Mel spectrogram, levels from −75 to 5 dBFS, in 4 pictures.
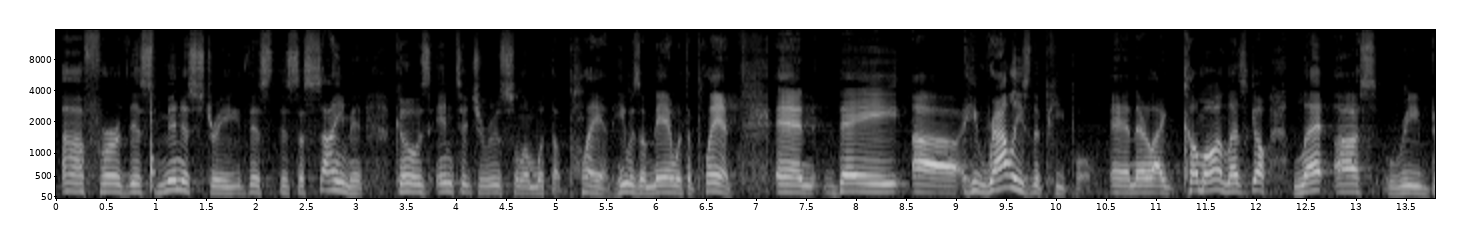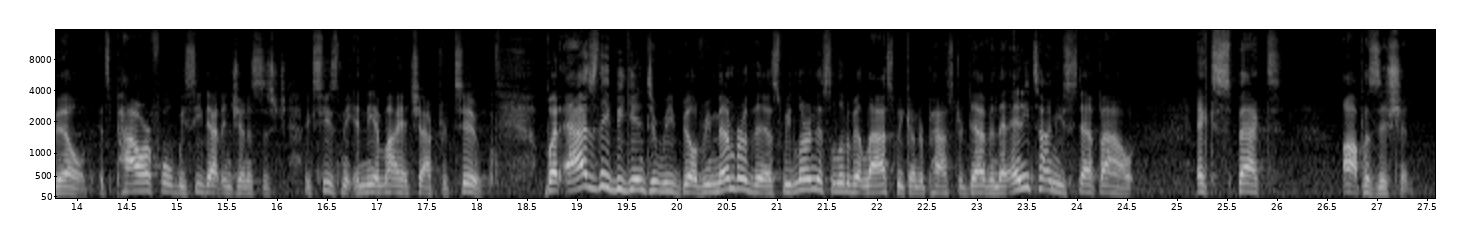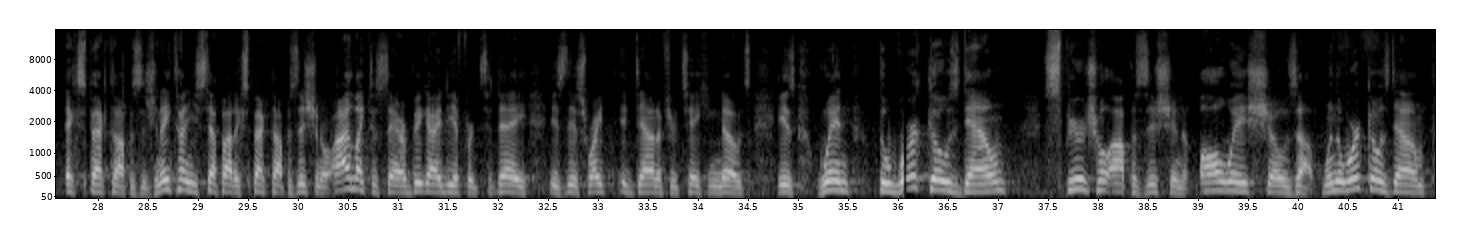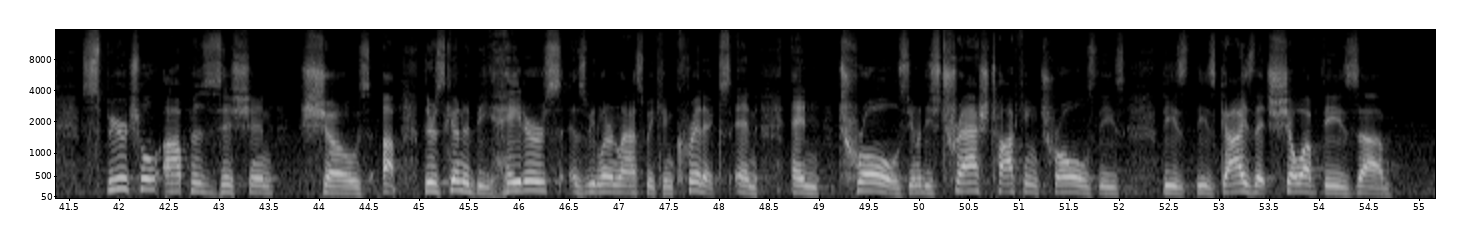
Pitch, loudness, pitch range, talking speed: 160 Hz, -25 LUFS, 145-180 Hz, 165 wpm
